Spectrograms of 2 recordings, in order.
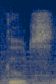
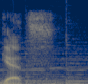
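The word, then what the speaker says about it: Goetz: I still can't quite get over the fact that it's pronounced Goots instead of just Gets, which is how it normally be.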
